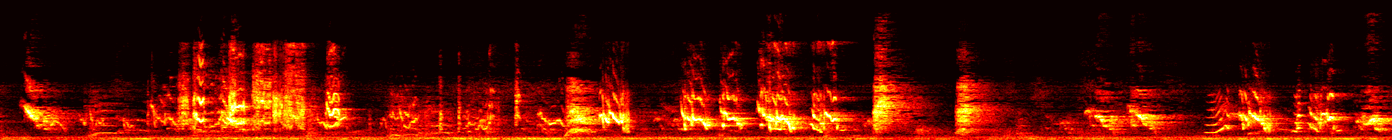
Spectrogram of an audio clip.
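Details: Pet budgerigars chattering busily, dense overlapping squawky chirps and scratchy warbles almost without pause, over a faint steady hum.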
